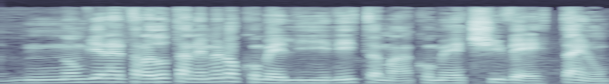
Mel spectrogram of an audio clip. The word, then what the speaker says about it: Lilith: Lilith, appunto di cui stavamo parlando. La T si pronuncia, ok, basta che... – Sì, è, è, ebraico, non è, non è, inglese, diciamo così.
